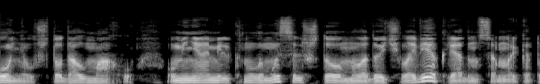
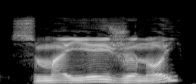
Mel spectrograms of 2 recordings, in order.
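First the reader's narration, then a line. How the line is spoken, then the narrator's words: Growled with a smirk. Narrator (Russian): прорычал и усмехнулся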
